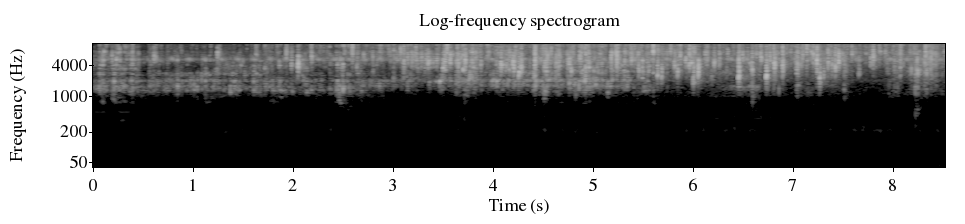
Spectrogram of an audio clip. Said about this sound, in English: water's coming out of the water pumps now, out of the water pump outlet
